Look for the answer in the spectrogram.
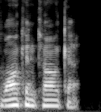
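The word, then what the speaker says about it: Wakan Tanka: It's pronounced Wonkintonka.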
